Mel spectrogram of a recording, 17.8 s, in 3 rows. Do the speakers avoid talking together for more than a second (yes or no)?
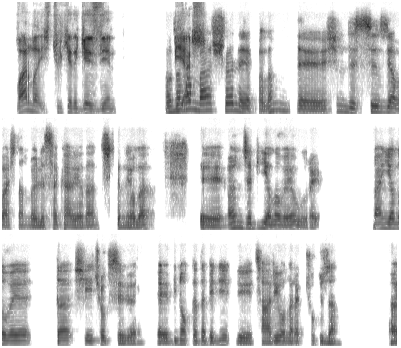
yes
